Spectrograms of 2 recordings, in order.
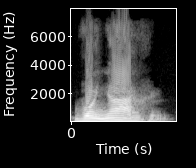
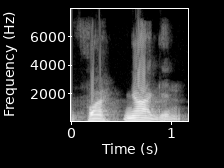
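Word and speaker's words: Varnhagen: escrita por Francisco Adolfo de Vanhargen ou Vaggen, conforme a pronúncia que escolhermos.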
